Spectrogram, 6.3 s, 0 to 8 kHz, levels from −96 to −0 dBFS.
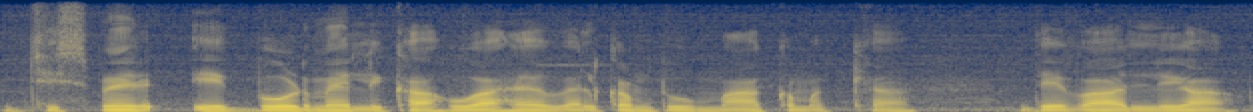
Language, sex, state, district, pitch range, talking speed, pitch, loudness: Hindi, male, Assam, Kamrup Metropolitan, 100-110 Hz, 115 wpm, 105 Hz, -15 LUFS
